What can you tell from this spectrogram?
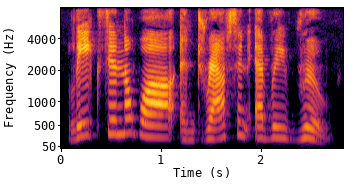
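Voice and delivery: put-on cross little girl grumbling loudly. A narrator's reading. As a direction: grumble it out, fed up. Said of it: "Constance grumbled".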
